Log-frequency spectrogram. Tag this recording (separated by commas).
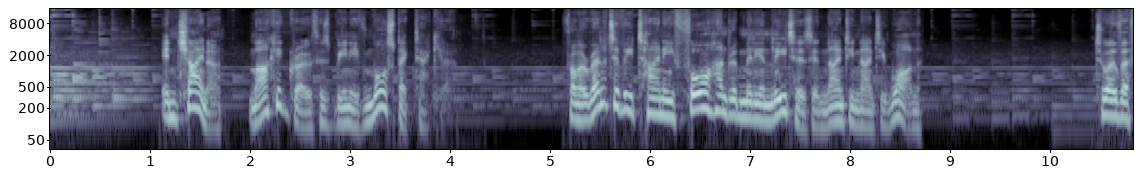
Music, Speech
